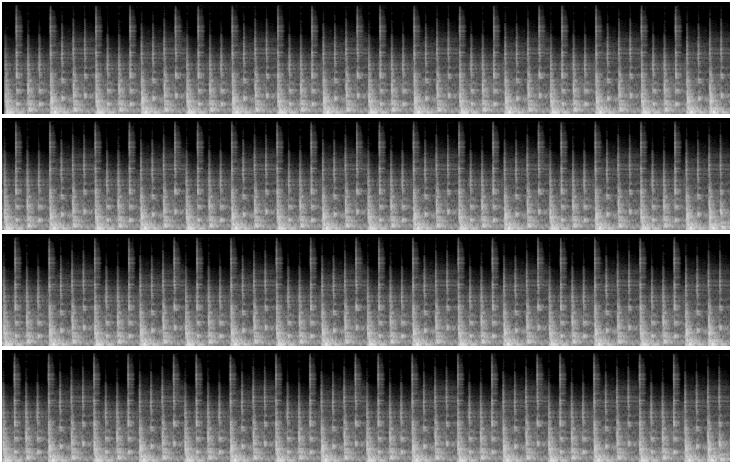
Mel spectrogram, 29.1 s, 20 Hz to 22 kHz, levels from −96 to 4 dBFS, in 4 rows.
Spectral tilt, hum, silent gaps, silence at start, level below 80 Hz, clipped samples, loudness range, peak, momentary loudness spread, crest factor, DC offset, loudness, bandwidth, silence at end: -6.5 dB/octave; none; none; 0 s; -28 dBFS; under 0.1%; 1 LU; -2 dBFS; 2 LU; 16 dB; under 0.1%; -19 LUFS; 14.5 kHz; 0 s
